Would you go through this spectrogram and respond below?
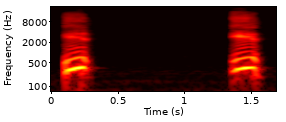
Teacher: the T stopping short on the top of your mouth. It, we didn't say it.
